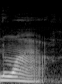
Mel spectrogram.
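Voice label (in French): "noire" French adjective, feminine singular; Colors and Adjectives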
